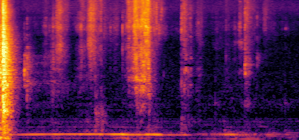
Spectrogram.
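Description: Card stock being handled on a tabletop: a sharp paper rustle right at the start, then a few faint scrapes and taps, over a low steady hum.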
